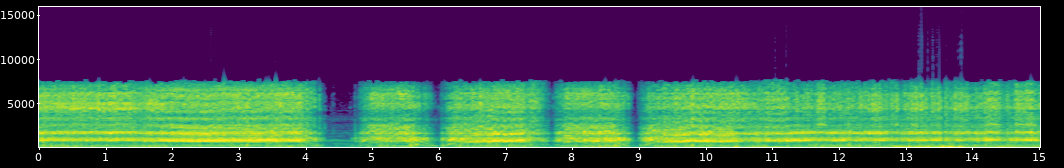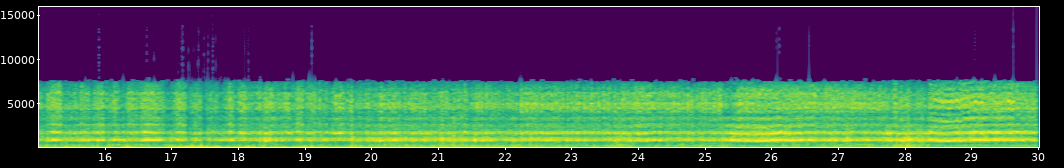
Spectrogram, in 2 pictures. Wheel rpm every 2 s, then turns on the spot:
230, 210, 90, 120, 110, 210, 230, 230, 230, 230, 230, 230, 230, 230, 220.
6-8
